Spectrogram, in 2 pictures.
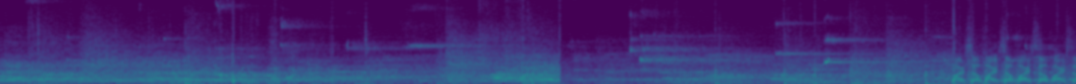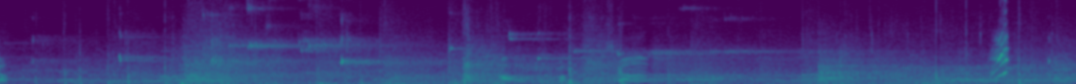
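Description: A ball bounces on a wooden floor.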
